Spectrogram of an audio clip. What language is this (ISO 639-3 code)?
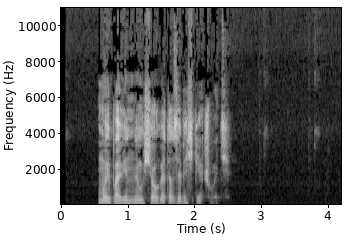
bel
